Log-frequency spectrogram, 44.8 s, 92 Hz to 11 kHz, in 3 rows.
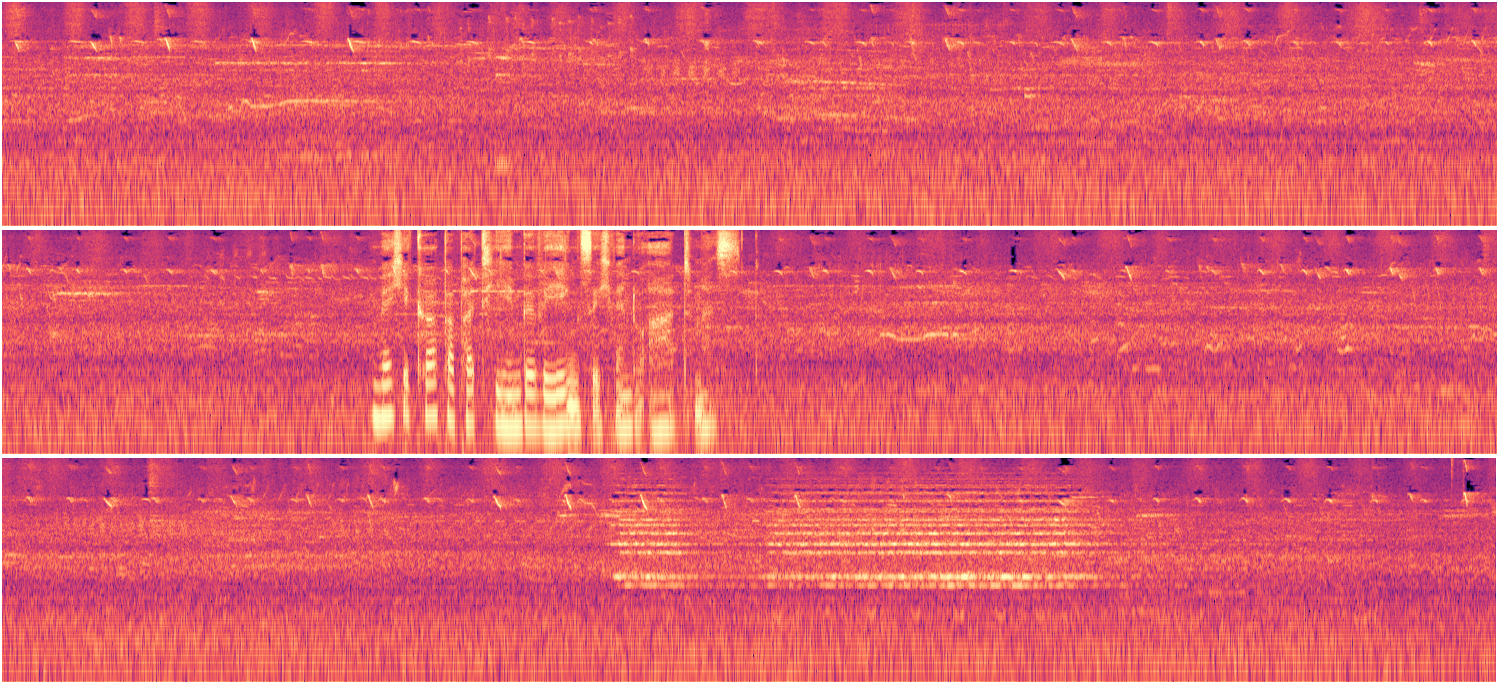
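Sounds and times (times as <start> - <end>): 
scattered bird calls: 0.0 - 44.8
steady rumble of traffic in Tiruvannamalai, India: 0.0 - 44.8
speech: 18.7 - 22.4
long, loud horn-like blare: 35.9 - 41.4.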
